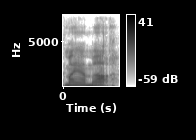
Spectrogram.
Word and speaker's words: Miami: It's pronounced Miami, even though it's spelled Miami.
